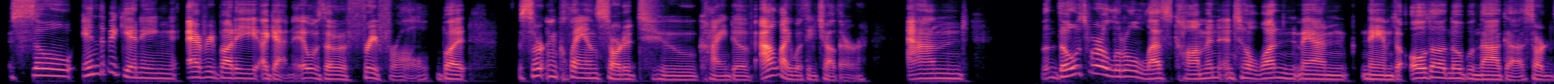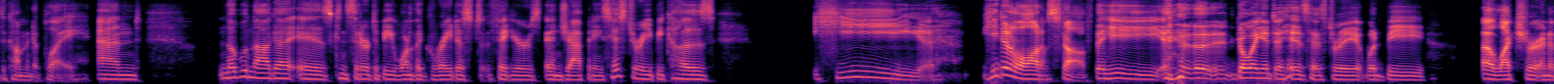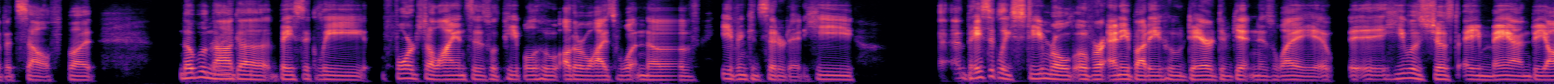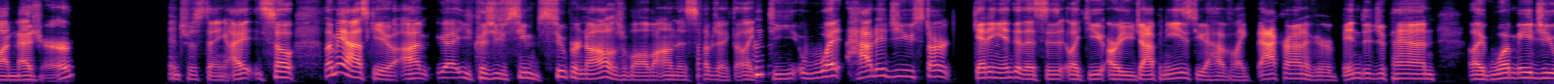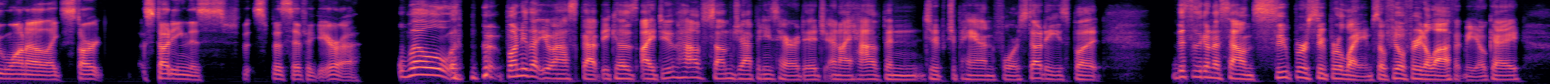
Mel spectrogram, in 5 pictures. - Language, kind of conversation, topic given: English, unstructured, Which era or historical event have you been exploring recently, and what drew you to it?
- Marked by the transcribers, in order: drawn out: "he"; chuckle; other background noise; chuckle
